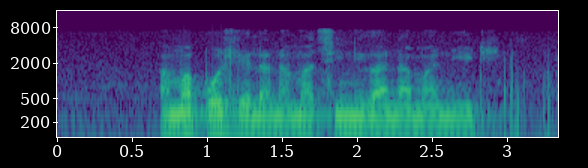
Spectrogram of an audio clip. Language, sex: Zulu, male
